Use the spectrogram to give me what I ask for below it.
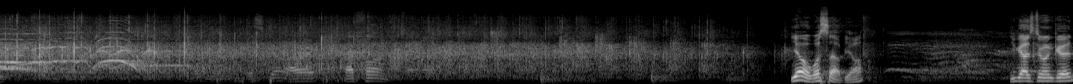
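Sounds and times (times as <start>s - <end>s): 
audience applause: 0.0s - 7.9s
speech: 3.5s - 4.0s, 7.9s - 8.8s, 10.1s - 10.7s.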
